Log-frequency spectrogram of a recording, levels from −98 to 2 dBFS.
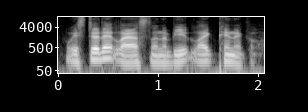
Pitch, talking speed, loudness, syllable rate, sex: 130 Hz, 235 wpm, -18 LUFS, 6.8 syllables/s, male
